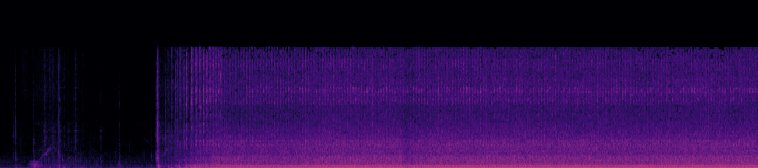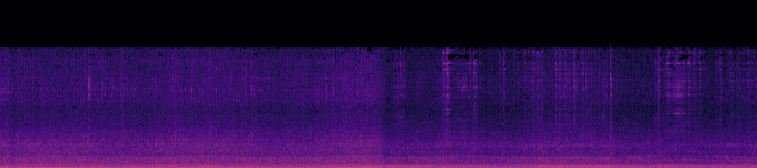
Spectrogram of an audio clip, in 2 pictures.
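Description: A Husqvarna lawn mower engine catches after a quiet moment and settles into a loud, steady running drone, close by, with birds cooing faintly in the background.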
